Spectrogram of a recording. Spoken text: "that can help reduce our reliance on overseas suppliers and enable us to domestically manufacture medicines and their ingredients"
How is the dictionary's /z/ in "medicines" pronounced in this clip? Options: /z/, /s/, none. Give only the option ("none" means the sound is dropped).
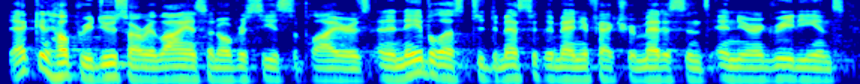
/z/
